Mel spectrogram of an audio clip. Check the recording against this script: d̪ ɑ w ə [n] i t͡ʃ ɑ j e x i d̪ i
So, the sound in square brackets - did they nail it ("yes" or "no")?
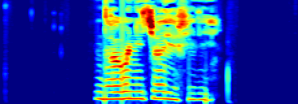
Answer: yes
